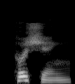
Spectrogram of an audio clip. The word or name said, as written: pushing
